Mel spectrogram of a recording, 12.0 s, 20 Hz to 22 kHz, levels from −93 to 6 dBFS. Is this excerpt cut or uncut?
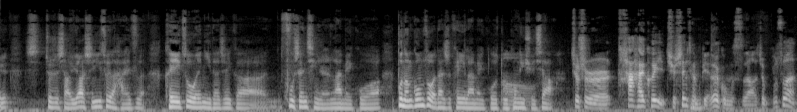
uncut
